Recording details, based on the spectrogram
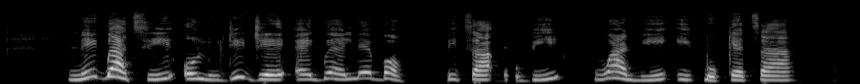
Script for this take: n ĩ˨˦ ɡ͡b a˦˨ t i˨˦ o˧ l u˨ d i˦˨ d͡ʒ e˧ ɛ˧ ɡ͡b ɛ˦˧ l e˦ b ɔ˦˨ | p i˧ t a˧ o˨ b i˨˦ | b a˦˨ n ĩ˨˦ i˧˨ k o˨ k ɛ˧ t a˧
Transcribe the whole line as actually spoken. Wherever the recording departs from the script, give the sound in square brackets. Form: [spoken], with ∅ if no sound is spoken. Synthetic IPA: n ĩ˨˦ ɡ͡b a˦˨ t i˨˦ o˧ l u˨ d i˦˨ d͡ʒ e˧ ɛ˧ ɡ͡b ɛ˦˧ l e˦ b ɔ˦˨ | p i˧ t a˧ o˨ b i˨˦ | [w] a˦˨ n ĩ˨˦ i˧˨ [k͡p] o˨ k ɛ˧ t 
